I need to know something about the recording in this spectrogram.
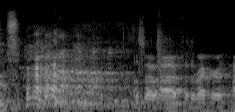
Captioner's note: laughter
